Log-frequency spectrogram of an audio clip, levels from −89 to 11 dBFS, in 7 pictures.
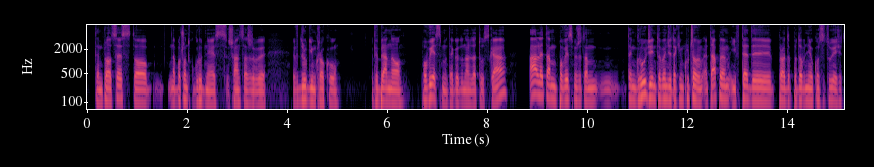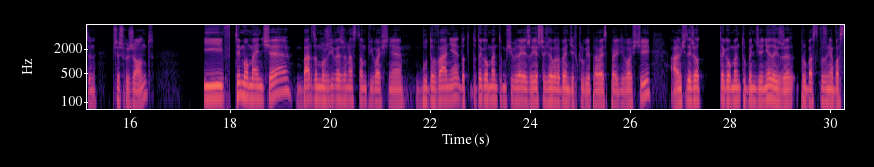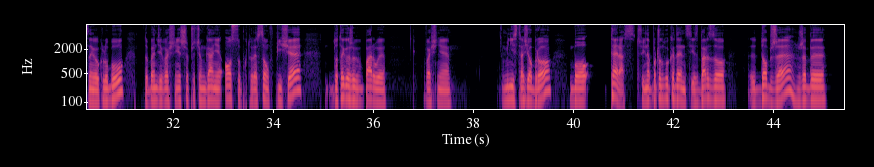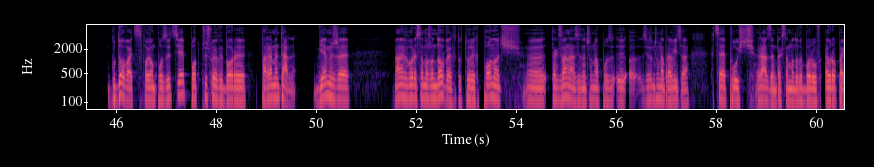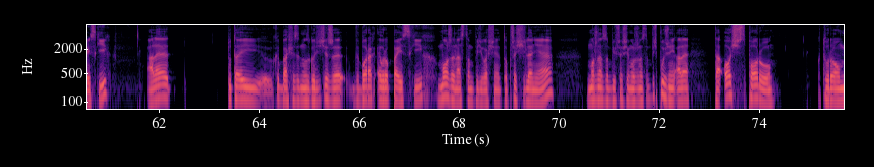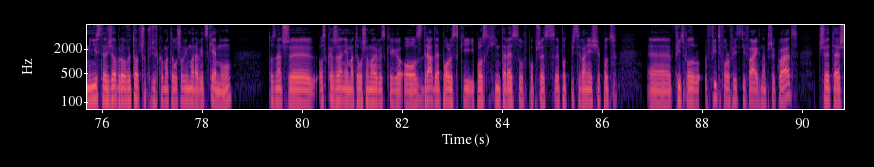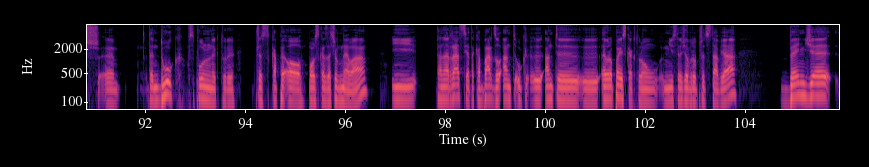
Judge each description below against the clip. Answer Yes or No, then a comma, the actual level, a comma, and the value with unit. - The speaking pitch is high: No, low, 110 Hz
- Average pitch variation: No, narrow, 2.3 semitones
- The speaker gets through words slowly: No, average, 120 wpm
